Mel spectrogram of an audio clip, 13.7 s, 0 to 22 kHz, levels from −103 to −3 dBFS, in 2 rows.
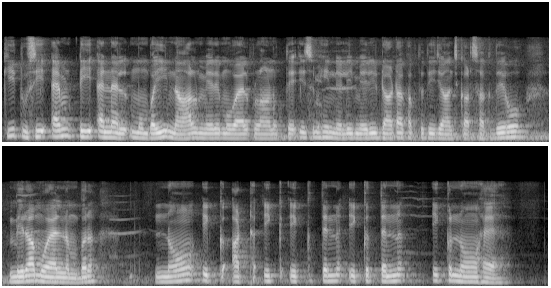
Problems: constant background noise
